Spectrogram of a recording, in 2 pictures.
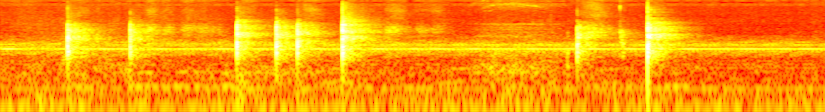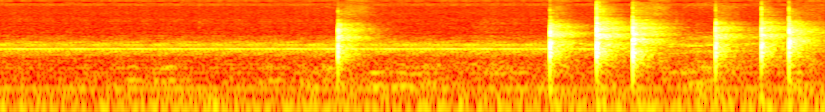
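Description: Chalk tapping and scratching on a blackboard as a formula is written: faint sharp ticks in quick clusters near the start and again near the end, with a pause of a couple of seconds in between. A faint steady hum lies under it.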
